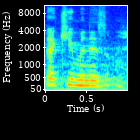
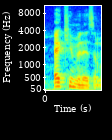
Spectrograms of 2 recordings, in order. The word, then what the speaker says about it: ecumenism: I can't even pronounce the word. How do you say it? Ecumenism. Ecumenism.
